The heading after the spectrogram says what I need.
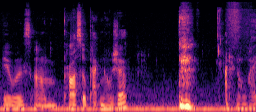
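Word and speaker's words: prosopagnosia: Turns out it was never prospagania. It was um proopagnosia.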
